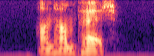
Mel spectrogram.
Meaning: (adjective) impatient; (adverb) impatiently
- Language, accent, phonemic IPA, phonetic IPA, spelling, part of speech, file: Armenian, Eastern Armenian, /ɑnhɑmˈpʰeɾ/, [ɑnhɑmpʰéɾ], անհամբեր, adjective / adverb, Hy-անհամբեր .ogg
